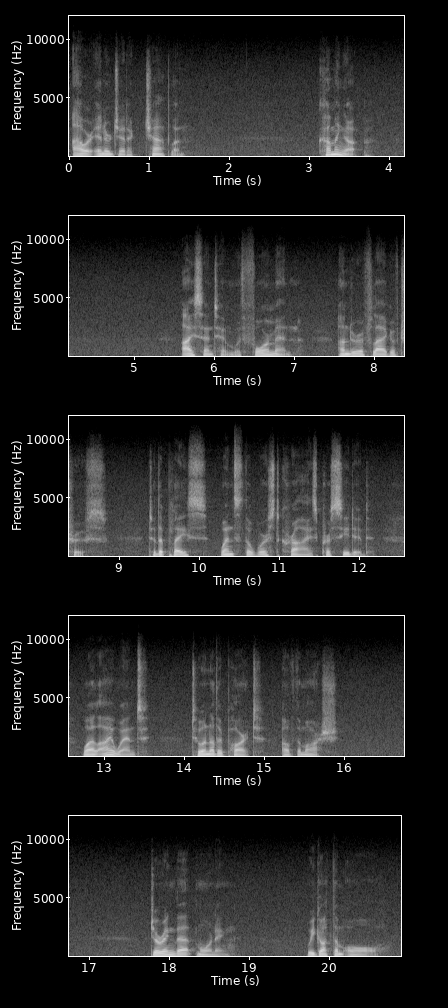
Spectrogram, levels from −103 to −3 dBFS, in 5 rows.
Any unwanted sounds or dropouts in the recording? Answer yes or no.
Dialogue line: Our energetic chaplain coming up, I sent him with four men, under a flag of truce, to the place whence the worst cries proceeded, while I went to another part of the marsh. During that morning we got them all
no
